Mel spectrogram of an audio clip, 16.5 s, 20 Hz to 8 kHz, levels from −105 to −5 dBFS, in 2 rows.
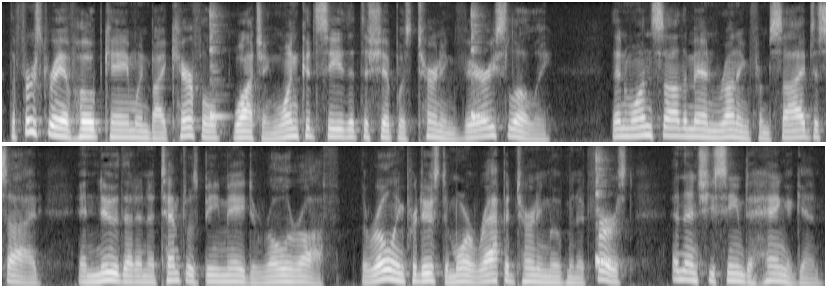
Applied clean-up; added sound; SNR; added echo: none; Cowbell; 13 dB; none.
